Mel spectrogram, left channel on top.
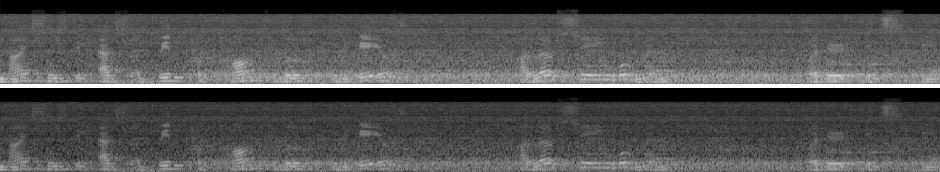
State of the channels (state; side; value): quieter; right; 7.0 dB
